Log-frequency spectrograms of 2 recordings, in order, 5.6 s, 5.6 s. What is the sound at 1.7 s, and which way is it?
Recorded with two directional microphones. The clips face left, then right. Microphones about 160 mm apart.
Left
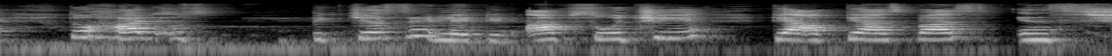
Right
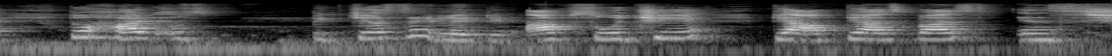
A woman's voice, centre (ahead or behind).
